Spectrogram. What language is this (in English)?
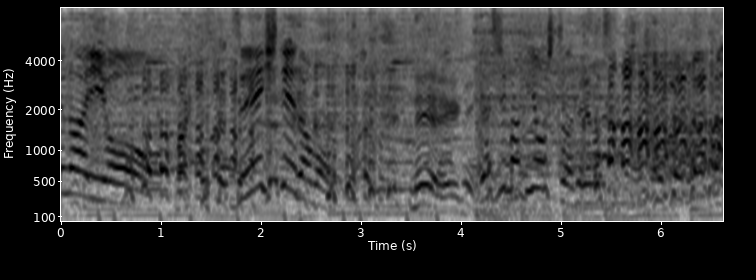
Japanese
